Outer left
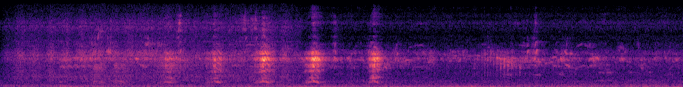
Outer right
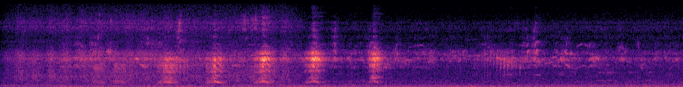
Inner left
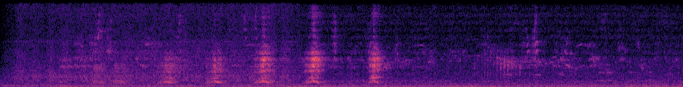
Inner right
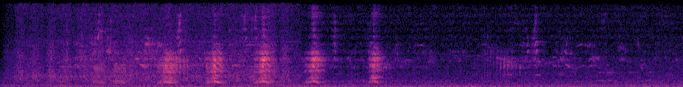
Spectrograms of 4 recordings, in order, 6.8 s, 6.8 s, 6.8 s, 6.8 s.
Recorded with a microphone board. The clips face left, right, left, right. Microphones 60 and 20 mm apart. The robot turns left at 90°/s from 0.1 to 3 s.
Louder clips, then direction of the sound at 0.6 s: Even, even; 20° left (ahead or behind).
